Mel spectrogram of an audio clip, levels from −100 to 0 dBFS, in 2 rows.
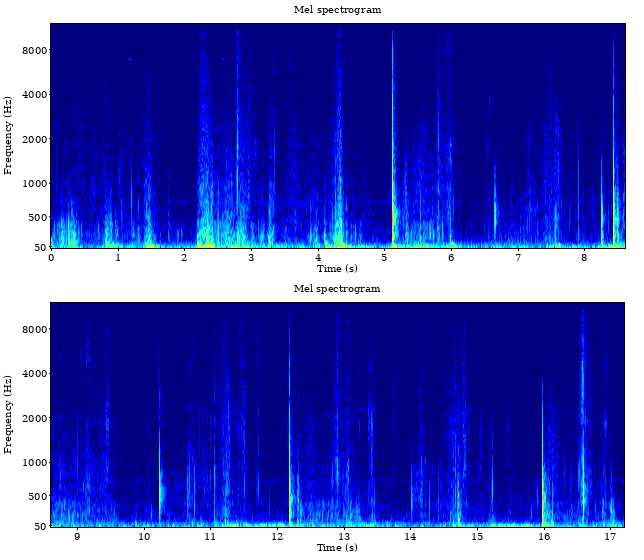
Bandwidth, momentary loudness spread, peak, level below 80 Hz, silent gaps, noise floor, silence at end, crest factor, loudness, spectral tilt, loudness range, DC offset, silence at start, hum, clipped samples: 10.5 kHz; 26 LU; -10 dBFS; -54 dBFS; none; -68 dBFS; 0.05 s; 38 dB; -45 LUFS; -7.5 dB/octave; 18 LU; under 0.1%; 0 s; none; under 0.1%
